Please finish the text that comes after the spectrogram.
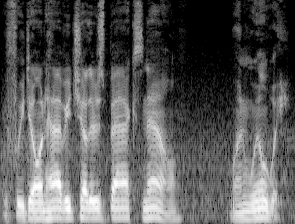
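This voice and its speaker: A man's voice: mid-range voice, fairly even intonation, normal speed, close to an everyday voice. An actor playing a steadfast, teasing male bird-folk warrior in a video game, with a wry, assured manner. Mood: earnest.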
